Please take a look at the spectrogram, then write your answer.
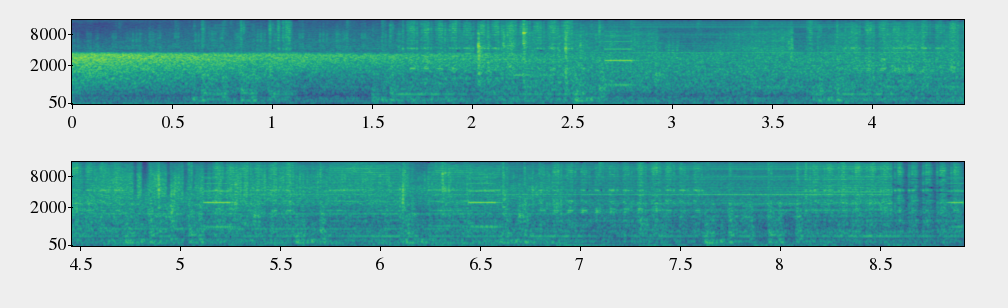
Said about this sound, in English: a single piece of paper aggressively and noisily prints out and falls to the ground.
